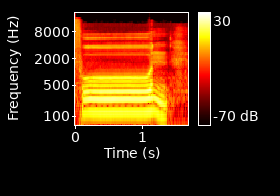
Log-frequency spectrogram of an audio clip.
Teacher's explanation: إذا وصلنا الآية بالآية التالية نقف على يستوفون بالمد العارض للسكون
